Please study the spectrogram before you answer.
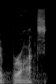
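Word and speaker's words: Brach: Well, dude, I mean, as everybody knows, my name is spelled horrible, right? B-R-A-C-H. It's the worst way out there to spell Brock, but it's actually named after the candy company, Brock's Candy.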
